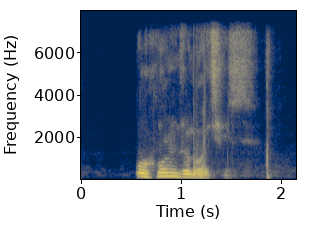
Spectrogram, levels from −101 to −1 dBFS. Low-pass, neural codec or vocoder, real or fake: 7.2 kHz; codec, 24 kHz, 6 kbps, HILCodec; fake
